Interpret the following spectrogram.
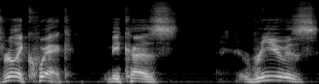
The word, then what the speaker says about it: Ryu: it's word for Dragon so it's not Rou because you do need the Y and that's why it's there but it because the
